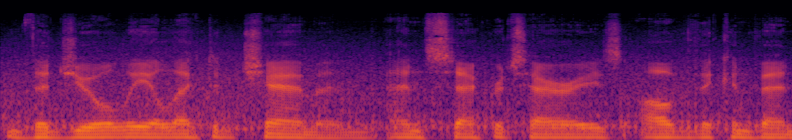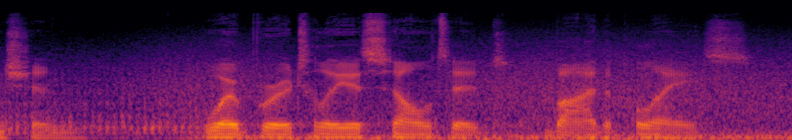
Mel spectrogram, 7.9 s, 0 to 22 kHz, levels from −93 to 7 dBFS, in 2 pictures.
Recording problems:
train or aircraft noise; noticeable; throughout; 10 dB below the speech

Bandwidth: 14.5 kHz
